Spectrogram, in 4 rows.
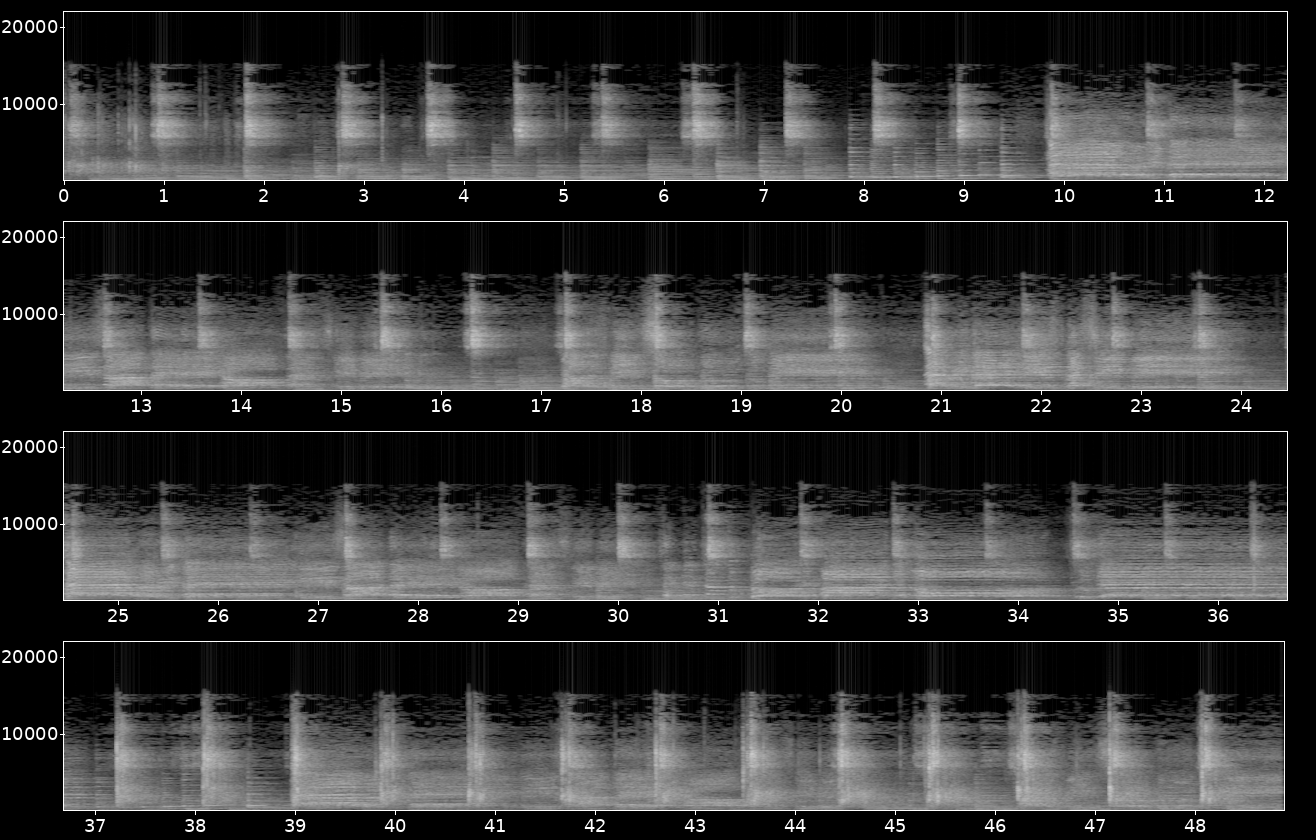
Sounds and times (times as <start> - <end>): Choir: 9.8 - 48.8.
